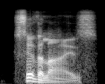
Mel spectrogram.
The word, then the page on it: civilize: British English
